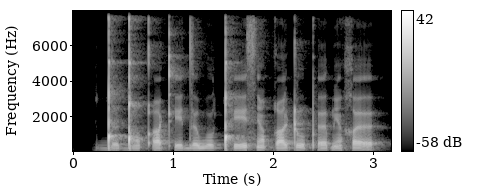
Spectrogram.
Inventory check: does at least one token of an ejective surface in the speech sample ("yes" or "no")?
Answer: yes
